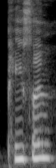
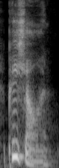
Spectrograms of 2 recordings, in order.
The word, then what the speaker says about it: Pishon: of the first is the pison pishon pichon i always get that name wrong pishon it winds through the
